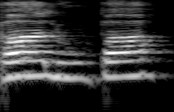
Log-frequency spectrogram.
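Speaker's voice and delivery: high-pitched regional British catchphrase accent; imitated catchphrase accent. Shown as a demonstration. Showing an accent he can manage, high imitated accent. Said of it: "is the only one".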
